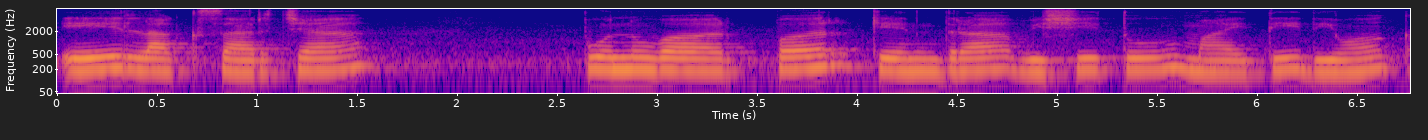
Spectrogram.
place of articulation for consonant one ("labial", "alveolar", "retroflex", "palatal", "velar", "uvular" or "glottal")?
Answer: alveolar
